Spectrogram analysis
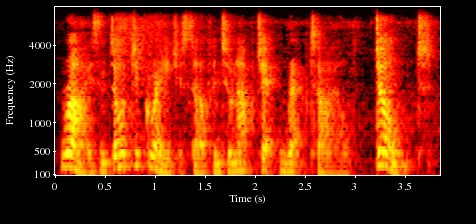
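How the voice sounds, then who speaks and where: A quick-tempered young lady, acted out by a woman narrator, scolds imperiously with sharp, indignant scorn. It is a storybook performance on a slightly dull recording. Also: sits low, very animated, exaggerated voice. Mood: scornful, angry.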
